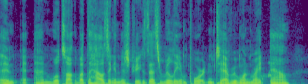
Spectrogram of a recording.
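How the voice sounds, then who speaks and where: A woman with a New Jersey accent and a very deep, low pitch. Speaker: real estate podcast host. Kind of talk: interview. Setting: remote call.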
